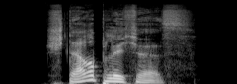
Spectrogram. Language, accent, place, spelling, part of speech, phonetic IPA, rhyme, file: German, Germany, Berlin, sterbliches, adjective, [ˈʃtɛʁplɪçəs], -ɛʁplɪçəs, De-sterbliches.ogg
- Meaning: strong/mixed nominative/accusative neuter singular of sterblich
